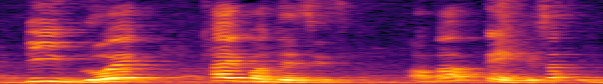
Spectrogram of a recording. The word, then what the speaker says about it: de Broglie: तो student डी ब्रोगली English में इसकी प्रोनाउंसिएशन है ब्रोगली, but French this is an French word. तो फ्रेंच वर्ड है तो इसका करेक्ट प्रोनाउंसिएशन है क्या? डी ब्रोए hypothesis.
